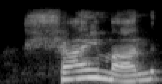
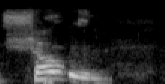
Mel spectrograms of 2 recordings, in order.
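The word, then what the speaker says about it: Samhain: It dates back to the ancient Celtic festival of Shaiman, but you actually pronounce it Shoin.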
